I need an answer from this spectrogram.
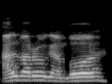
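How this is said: The name is said with a Spanish pronunciation. "That's that's the Spanish pronunciation"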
